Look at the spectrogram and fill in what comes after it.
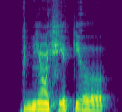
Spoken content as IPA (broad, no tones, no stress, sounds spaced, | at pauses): bʲ ɔ̃ fʲ ʌ pʲ ɤ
